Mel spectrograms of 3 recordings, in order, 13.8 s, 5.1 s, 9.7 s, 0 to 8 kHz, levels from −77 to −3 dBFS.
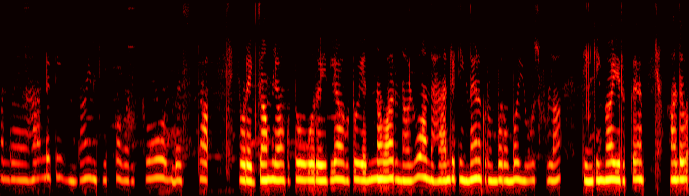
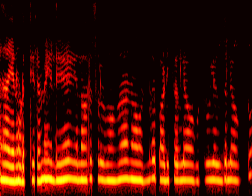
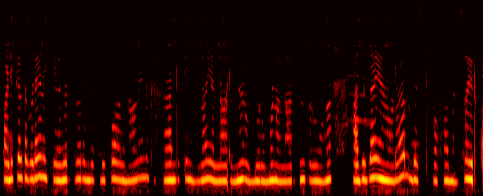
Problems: low volume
